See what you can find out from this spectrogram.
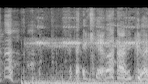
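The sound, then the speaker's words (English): A steady, high cricket chirp runs continuously beneath a person talking, the insect trill staying faint but constant throughout. “You have a cricket sleeping?”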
